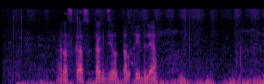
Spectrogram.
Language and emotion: Russian, neutral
